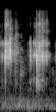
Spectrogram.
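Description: A rope-wrapped ceramic heart from a mystery box is shaken, and loose hard objects inside rattle in short, bright, glassy clicks with no low end. The loose contents turn out to be human teeth.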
